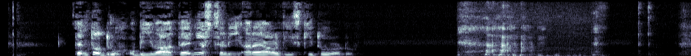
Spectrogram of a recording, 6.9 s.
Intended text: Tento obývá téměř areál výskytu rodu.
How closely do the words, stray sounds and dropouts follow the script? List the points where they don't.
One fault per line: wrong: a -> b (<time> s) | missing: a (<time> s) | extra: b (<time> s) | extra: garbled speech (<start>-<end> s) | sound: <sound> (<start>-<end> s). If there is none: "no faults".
extra: druh (1.0 s)
extra: celý (2.1 s)
sound: laugh (4.6-6.1 s)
